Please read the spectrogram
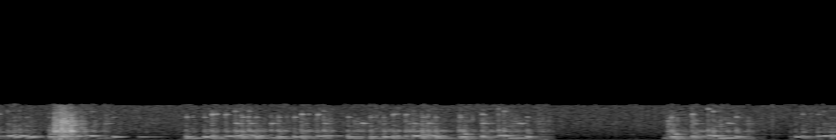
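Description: Tinkly melody of a crank-driven jack-in-the-box music box being played as the toy is tested, breaking off about six seconds in and starting again. A sharp knock about half a second in.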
